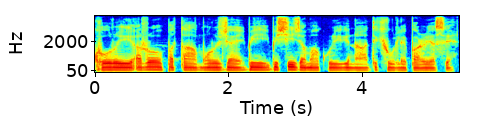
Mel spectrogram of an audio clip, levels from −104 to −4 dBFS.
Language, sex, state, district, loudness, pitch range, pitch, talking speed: Nagamese, male, Nagaland, Kohima, -16 LUFS, 75-85 Hz, 80 Hz, 120 wpm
